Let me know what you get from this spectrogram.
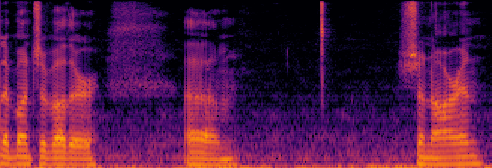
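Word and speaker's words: Shienaran: bunch of other um shannaran how did you pronounce that again shinaran shinar and shinar and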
